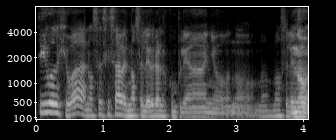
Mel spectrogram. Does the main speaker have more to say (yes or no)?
no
